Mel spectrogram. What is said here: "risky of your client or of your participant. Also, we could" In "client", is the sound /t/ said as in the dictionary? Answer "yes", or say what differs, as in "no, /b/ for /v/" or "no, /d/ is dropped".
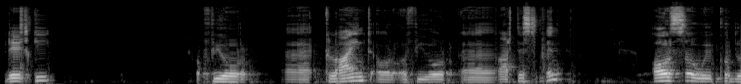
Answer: yes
